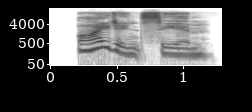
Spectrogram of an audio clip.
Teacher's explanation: the word didn't is often spoken so quickly that it sounds like dant and him might sound like Im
